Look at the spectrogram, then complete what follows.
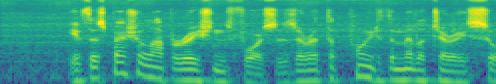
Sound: voiceover

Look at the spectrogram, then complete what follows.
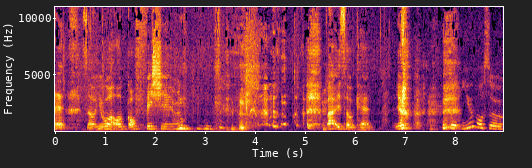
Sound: all laugh

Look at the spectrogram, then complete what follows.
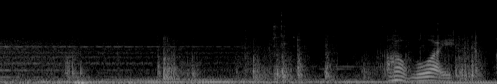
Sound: stairs creaking

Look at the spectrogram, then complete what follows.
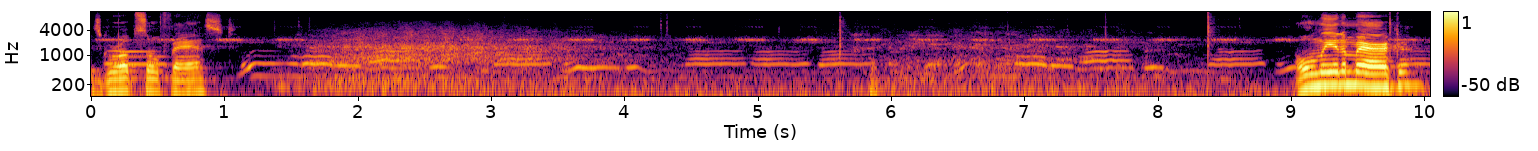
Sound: laughter

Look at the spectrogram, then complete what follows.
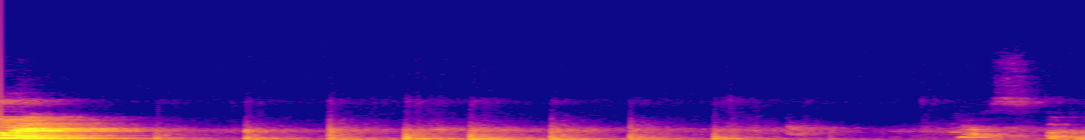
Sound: footsteps approaching

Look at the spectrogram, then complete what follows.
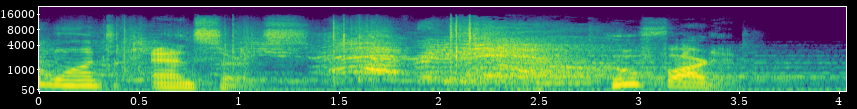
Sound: chanting

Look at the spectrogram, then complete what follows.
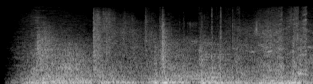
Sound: crashing

